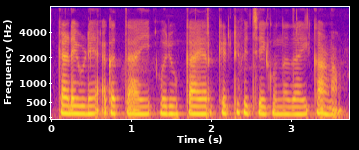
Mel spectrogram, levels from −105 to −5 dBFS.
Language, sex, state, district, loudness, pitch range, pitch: Malayalam, female, Kerala, Kollam, -16 LUFS, 195-210 Hz, 200 Hz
